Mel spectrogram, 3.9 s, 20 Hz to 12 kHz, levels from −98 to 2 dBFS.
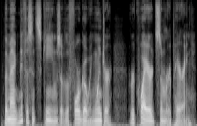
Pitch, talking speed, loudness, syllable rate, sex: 95 Hz, 150 wpm, -21 LUFS, 6.3 syllables/s, male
